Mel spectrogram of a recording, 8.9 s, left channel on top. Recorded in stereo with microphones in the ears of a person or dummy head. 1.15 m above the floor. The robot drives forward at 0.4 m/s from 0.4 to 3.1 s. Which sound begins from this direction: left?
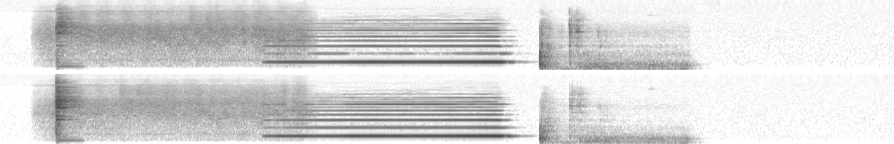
A drawer, at 5.4 s.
